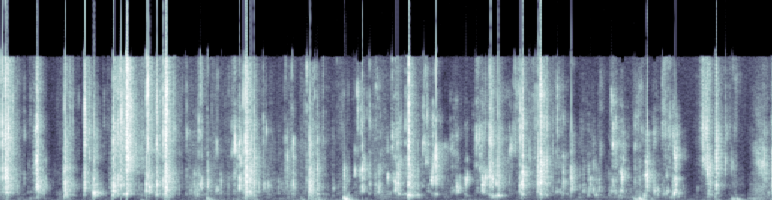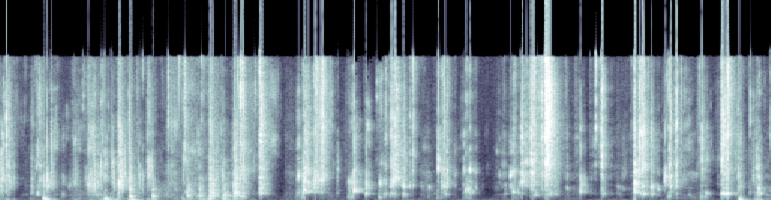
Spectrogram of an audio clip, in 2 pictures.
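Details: Male American Bully named Kotetsu eating duck spine jerky, a gift, in a small room: sharp crackling crunches and gnawing, steady bites several per second with short gaps.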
